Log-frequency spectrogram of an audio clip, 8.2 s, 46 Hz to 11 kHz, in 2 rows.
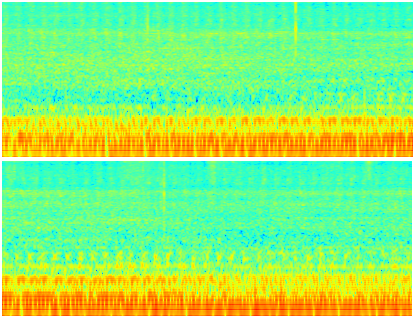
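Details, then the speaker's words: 1959 Chevrolet Apache 3100 step-side pickup, first run in over 20 years of sitting with a fuel leak noted: steady, even V8 beat of about four pulses a second with a firm low rumble, no knocks or misses; it sounds healthy. "got not bad first time running over 20 years 1959 Chevy Apache"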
